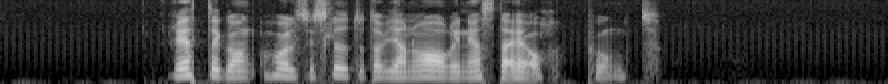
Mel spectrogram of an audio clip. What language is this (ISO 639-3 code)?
swe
